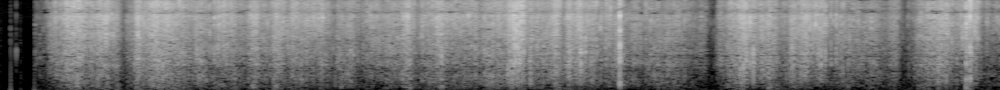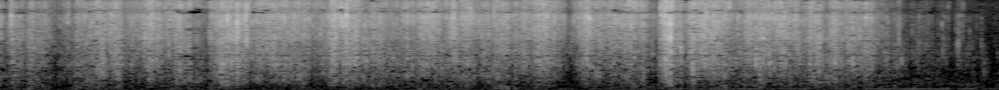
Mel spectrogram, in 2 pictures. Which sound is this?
Plastic bread wrapper being crinkled.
